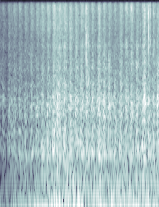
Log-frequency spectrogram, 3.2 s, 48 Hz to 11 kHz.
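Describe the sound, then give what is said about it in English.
A train from Sydney rolls steadily along the rails, a continuous loud rumble with a rhythmic clickety-clack of wheels over track joints, no voices. “According to the timetable, the train from Sydney arrives at 2:15.”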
